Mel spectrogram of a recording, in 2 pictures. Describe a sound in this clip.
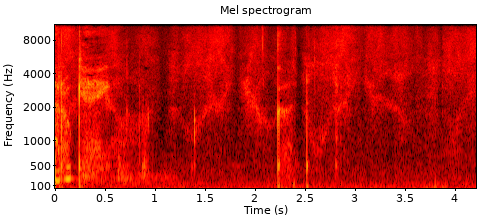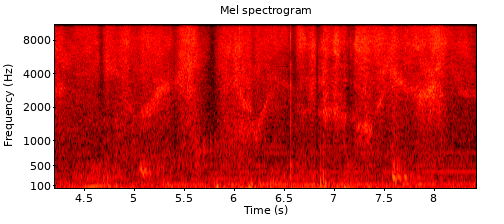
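A woman whispers softly and closely into a microphone.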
